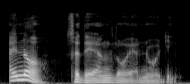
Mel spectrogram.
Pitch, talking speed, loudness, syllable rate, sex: 110 Hz, 220 wpm, -19 LUFS, 5.9 syllables/s, male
